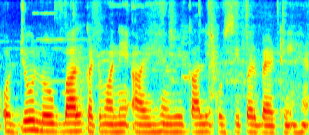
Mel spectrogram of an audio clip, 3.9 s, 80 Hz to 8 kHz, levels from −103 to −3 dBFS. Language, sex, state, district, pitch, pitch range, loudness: Hindi, female, Haryana, Charkhi Dadri, 165 Hz, 160-170 Hz, -19 LUFS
